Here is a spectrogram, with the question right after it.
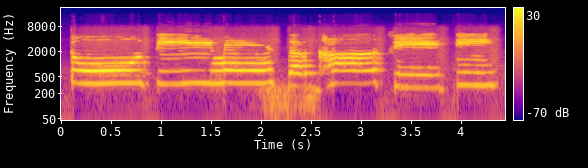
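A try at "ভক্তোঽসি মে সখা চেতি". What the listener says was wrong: কারণ তুমি সি তে হোল্ড করেছ সি তে দীর্ঘ হবে না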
